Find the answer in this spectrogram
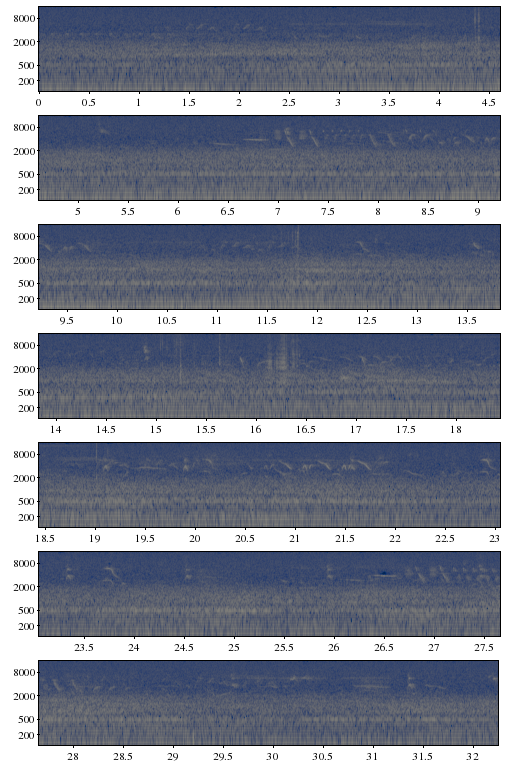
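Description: Small birds chirping in short high notes over a steady low drone, like an engine running at a distance.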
